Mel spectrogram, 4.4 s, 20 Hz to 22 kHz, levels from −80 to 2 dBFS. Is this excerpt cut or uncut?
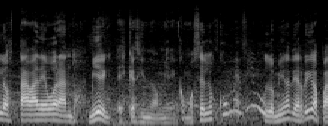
uncut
